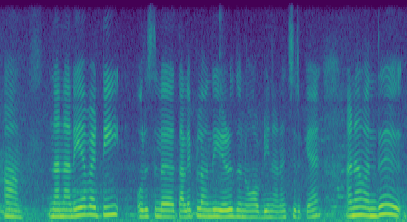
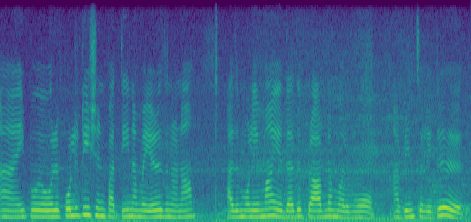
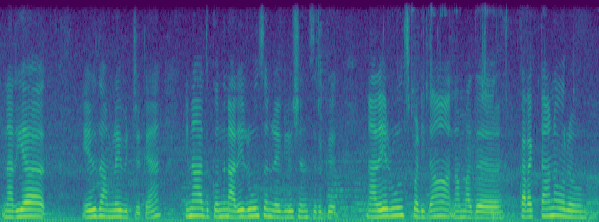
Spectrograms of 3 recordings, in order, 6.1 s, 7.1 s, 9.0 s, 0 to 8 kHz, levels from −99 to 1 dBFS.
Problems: background sounds at intervals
